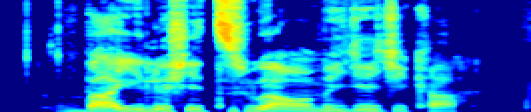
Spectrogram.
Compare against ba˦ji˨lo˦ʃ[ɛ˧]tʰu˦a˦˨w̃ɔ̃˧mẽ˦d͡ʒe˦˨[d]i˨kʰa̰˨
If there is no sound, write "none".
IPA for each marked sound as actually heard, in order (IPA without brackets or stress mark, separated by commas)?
e˧, d͡ʒ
